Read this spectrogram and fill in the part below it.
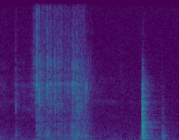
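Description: A quick riffle of a Rider-Waite tarot deck being shuffled, a soft papery flutter followed by a short second snap, close and quiet.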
